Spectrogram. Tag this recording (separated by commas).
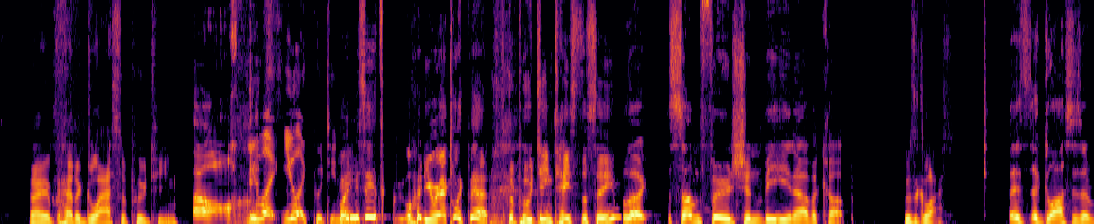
Speech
